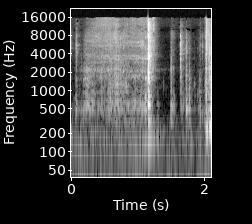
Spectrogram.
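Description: Plastic parts of a rotary paper trimmer being handled: a soft rubbing or sliding for about a second, then one sharp click followed by a few lighter clicks.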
